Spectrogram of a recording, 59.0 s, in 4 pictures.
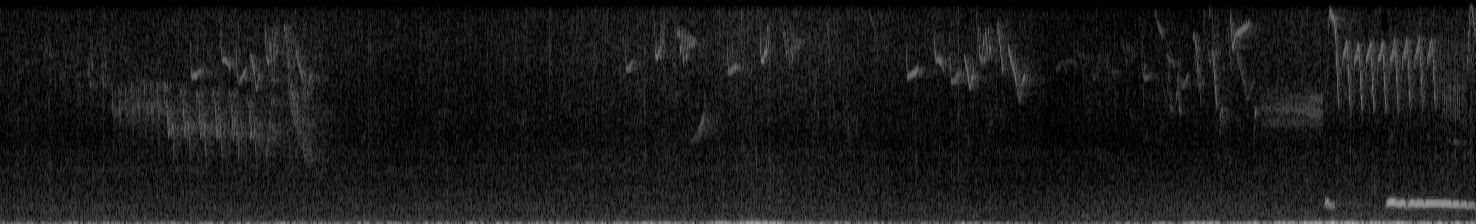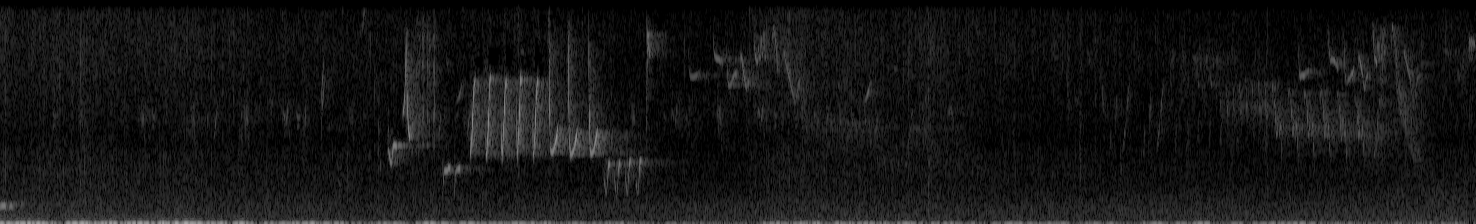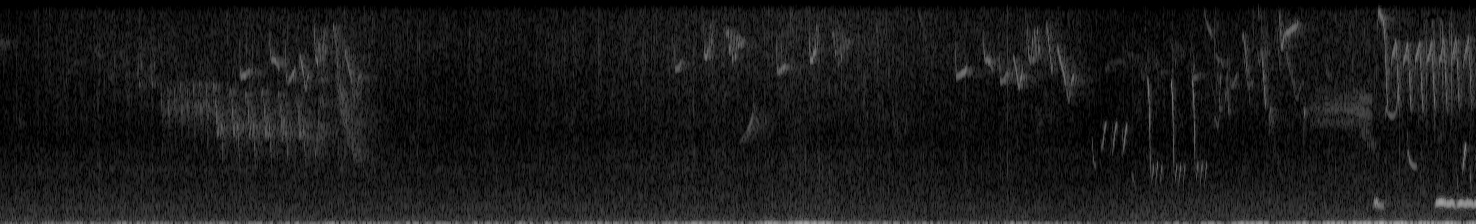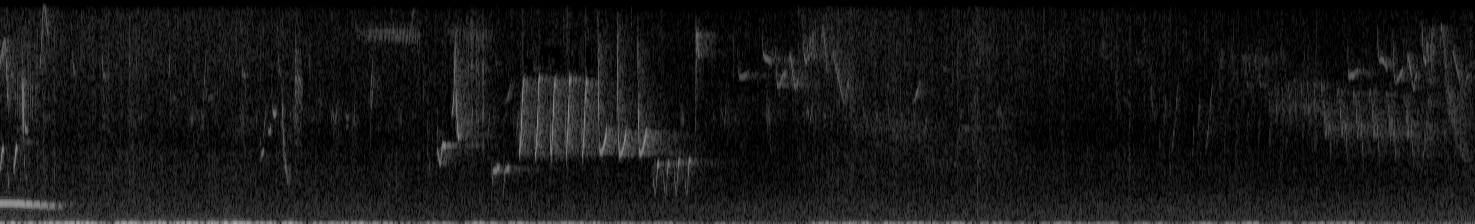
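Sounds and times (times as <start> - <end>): outdoor hiss: 0.0 - 59.0
songbirds chirping and trilling: 8.8 - 15.0, 36.3 - 54.6.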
